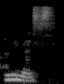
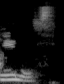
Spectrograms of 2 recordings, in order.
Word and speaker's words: mandamus: Mandamus. Shut up. Mandamus.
